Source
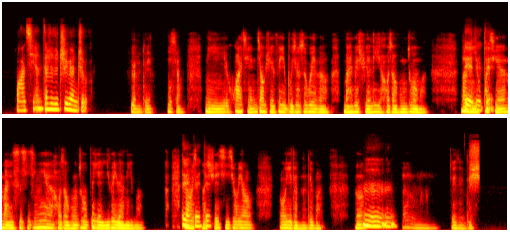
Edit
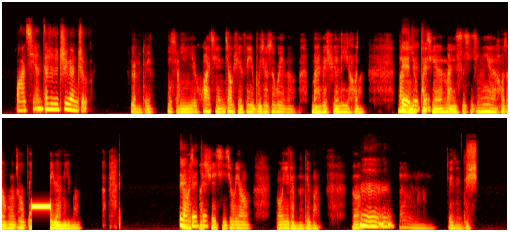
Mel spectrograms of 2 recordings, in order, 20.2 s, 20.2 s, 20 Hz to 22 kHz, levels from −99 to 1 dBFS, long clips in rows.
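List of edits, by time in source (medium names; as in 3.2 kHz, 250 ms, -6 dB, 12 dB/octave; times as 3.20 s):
3.56–4.20 s: delete
5.75–6.54 s: fade out equal-power, to -23 dB
7.75–8.37 s: delete
11.96–12.34 s: bleep 865 Hz -11.5 dBFS
13.73 s: insert room tone 1.20 s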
